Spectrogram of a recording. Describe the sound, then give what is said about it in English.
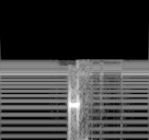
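A phone gives a single short electronic beep for an incoming call. The tone is brief and faint over a quiet, steady hum. “Oh, got a phone call. Be back.”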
